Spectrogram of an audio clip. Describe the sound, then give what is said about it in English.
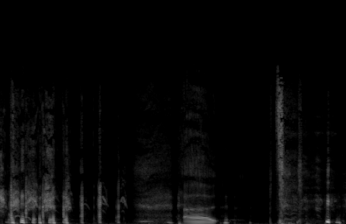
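Someone imitates a duck with one loud, nasal, drawn-out quack, set between stretches of quick conversation and laughter. “Quack.”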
